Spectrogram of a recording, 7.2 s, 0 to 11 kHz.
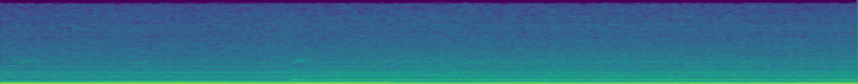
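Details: BMW E46 M3, engine running with the clutch pedal up (engaged): a steady whine steps up in pitch, then holds over the engine note; cause unknown.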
